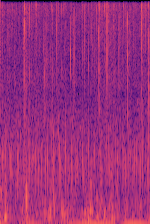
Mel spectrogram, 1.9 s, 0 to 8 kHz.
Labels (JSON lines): {"label": "biophony, rattle", "recorder": "SoundTrap 500"}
